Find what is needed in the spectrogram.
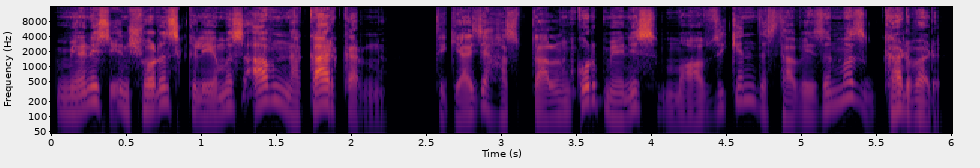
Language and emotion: Kashmiri, angry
